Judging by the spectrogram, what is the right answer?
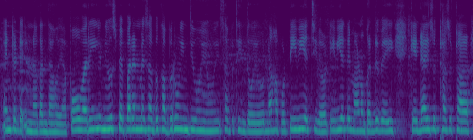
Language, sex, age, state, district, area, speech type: Sindhi, female, 18-30, Gujarat, Junagadh, rural, spontaneous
